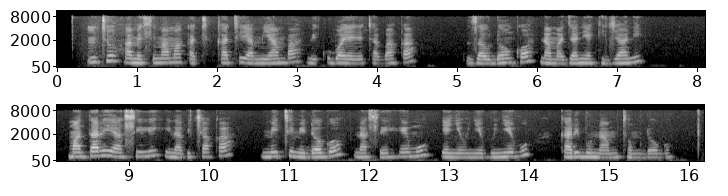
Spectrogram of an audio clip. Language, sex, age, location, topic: Swahili, female, 36-49, Nairobi, government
